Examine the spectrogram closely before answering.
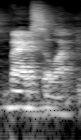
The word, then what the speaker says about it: Biot-Savart: You can pronounce it Biot-Savart or B.S.Savart, but normally the pronunciation is Biot-Savart law.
